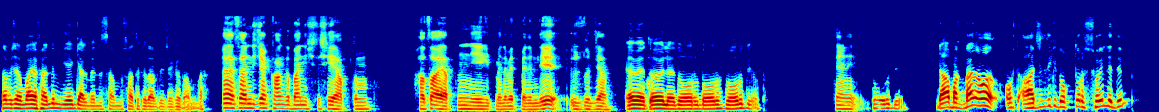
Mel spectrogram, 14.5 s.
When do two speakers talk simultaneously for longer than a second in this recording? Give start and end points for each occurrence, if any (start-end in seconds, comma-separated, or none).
none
